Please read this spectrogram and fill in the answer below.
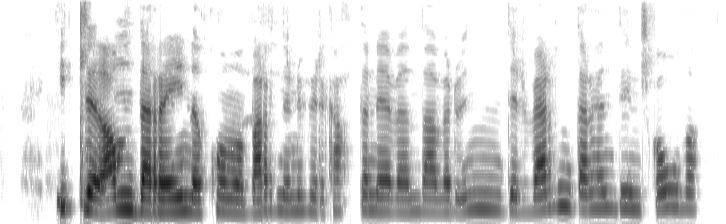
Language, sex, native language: Icelandic, female, Icelandic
